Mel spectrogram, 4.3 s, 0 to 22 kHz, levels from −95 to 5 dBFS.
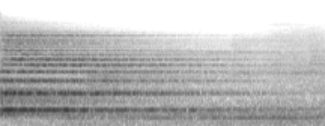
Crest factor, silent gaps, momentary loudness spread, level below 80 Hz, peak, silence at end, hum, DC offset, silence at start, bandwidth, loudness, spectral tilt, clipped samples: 18 dB; none; 20 LU; -60 dBFS; -10 dBFS; 0 s; none; under 0.1%; 0 s; 10 kHz; -26 LUFS; -1.5 dB/octave; under 0.1%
